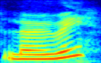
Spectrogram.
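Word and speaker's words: Lowri: this is basically following I think you say her name L Lori it's l a no l w r i i' never come across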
